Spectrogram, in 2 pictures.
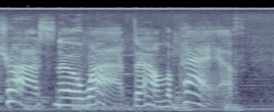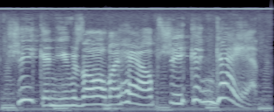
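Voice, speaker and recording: A vain, scheming witch with a high, wildly swinging voice. She draws out her words with gloating, theatrical relish. Music plays behind this old children's television recording. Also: big pitch swings, exaggerated voice. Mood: vain, dismissive. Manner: drawn-out, gloating, exclamatory. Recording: music under 1970s television soundtrack.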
